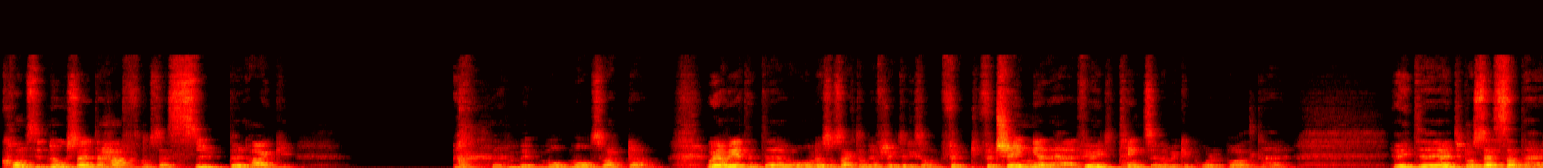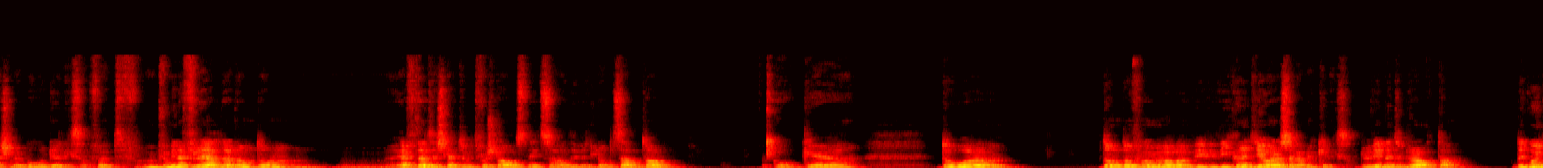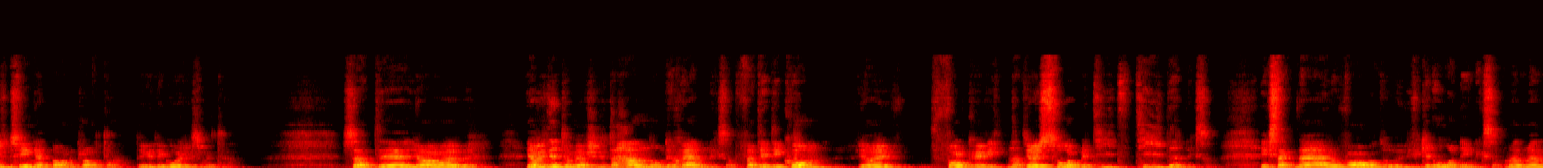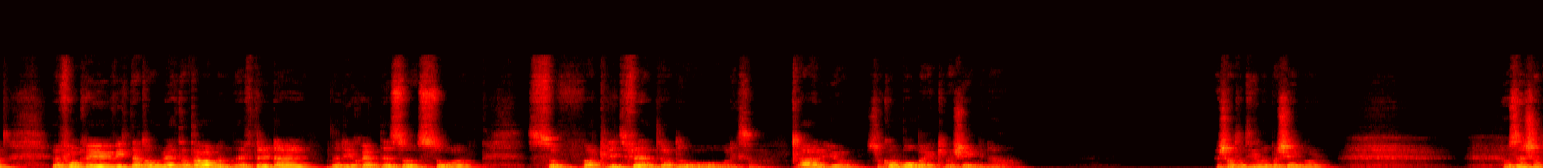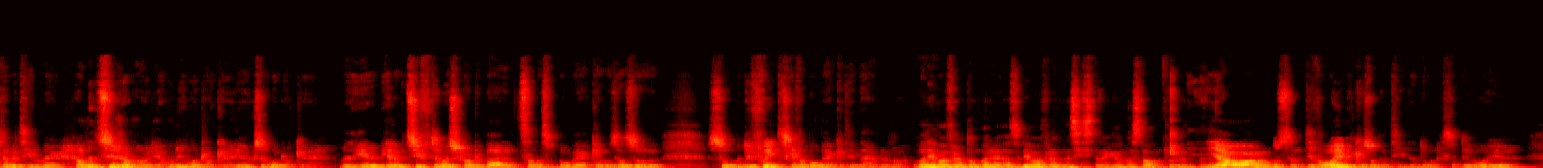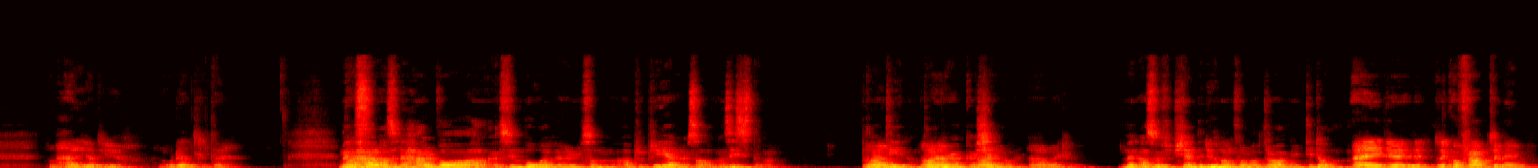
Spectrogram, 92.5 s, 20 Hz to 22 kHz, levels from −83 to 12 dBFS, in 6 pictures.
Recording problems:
off-mic speech; far
room echo; slight; dies away in 0.4 s

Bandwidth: 14.5 kHz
